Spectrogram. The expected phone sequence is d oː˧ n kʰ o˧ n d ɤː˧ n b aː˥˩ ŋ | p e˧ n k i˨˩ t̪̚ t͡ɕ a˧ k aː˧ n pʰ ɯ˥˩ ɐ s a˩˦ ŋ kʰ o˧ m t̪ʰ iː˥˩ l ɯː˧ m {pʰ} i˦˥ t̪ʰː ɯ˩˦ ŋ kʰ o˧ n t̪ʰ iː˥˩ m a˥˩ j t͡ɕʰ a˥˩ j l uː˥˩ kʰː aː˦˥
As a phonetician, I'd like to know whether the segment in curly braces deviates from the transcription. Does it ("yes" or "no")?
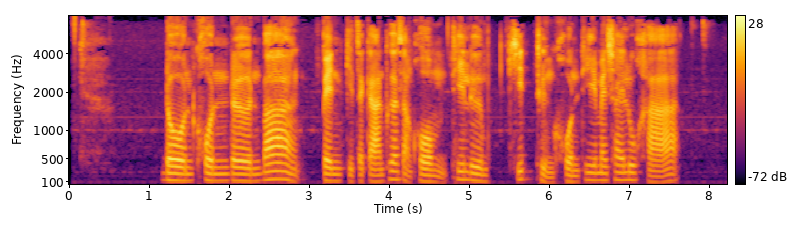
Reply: yes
